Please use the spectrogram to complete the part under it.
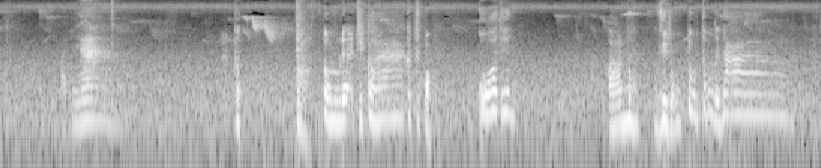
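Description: A man calls out in short, wavering bursts.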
